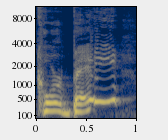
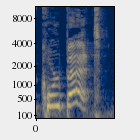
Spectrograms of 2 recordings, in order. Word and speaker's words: Corbet: posted just a still up Homer saying it's pronounced Corbet I've been calling him corbette oh I've been making an idiot of myself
